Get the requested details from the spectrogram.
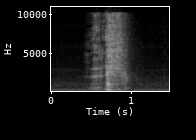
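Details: Sneezing from a Black woman who mentions allergies: a single hissing sneeze, a short in-breath then a forceful burst of air, over faint room noise.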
